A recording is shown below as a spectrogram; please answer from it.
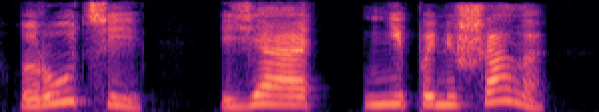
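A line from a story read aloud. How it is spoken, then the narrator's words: Trembling voice. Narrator (Russian): трепещущий голос произнес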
